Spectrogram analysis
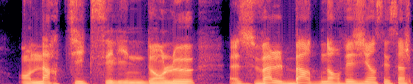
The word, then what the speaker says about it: Svalbard: On va parler de ce nouveau record de chaleur inquiétant en Arctique, Céline, dans le Svalbard norvégien, c'est ça, je prononce Vous bien?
